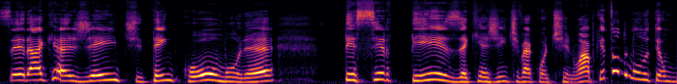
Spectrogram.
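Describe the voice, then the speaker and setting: Recorded very cleanly against a silent background, a woman with a plain, everyday voice speaks fairly slowly with ordinary pitch variation. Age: 60s. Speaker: radio host, medium and naturopath. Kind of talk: radio talk, storytelling.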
